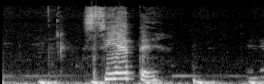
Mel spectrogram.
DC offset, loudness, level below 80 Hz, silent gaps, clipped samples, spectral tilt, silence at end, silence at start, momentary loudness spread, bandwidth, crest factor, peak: under 0.1%; -13 LUFS; -20 dBFS; none; under 0.1%; -4 dB/octave; 0 s; 0.05 s; 15 LU; 17 kHz; 14 dB; 0 dBFS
